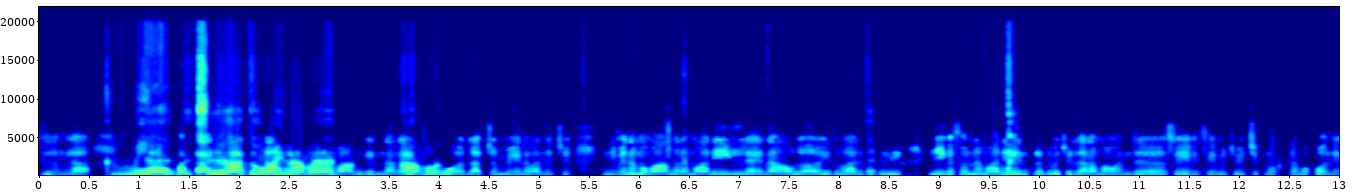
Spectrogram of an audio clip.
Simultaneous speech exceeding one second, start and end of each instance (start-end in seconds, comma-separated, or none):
1.0-2.7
